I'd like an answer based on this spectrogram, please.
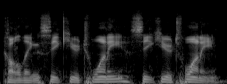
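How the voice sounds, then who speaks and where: A man from Minnesota making a ham radio CQ call, slowly repeating a call sign in the phonetic alphabet. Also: lowish voice, pushed and bright, no echo. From Minnesota, USA. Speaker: ham radio operator hosting the stream. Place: home radio shack.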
